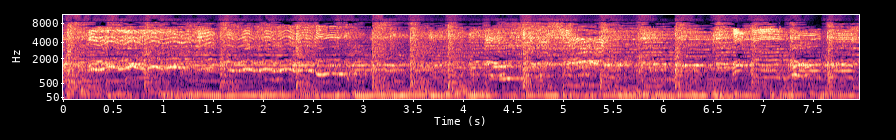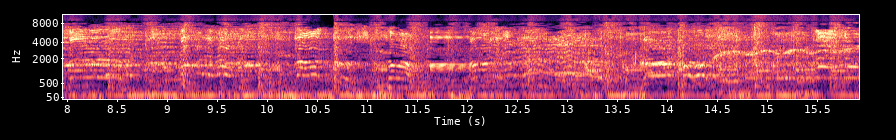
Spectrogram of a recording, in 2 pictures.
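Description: A woman singing lead in a rock and roll number over a live band with drums, bass and guitar, her voice wavering with vibrato.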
